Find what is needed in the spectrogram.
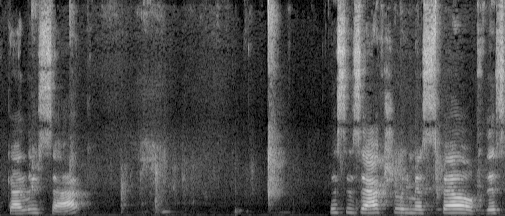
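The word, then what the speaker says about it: Gay-Lussac: last gas law called guy loose AK this is actually misspelled this is an a it's pronounced like guy but it's spelled like gay it's a French name so in English G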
